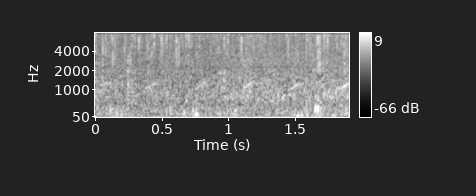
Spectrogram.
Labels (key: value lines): label: biophony
recorder: SoundTrap 500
